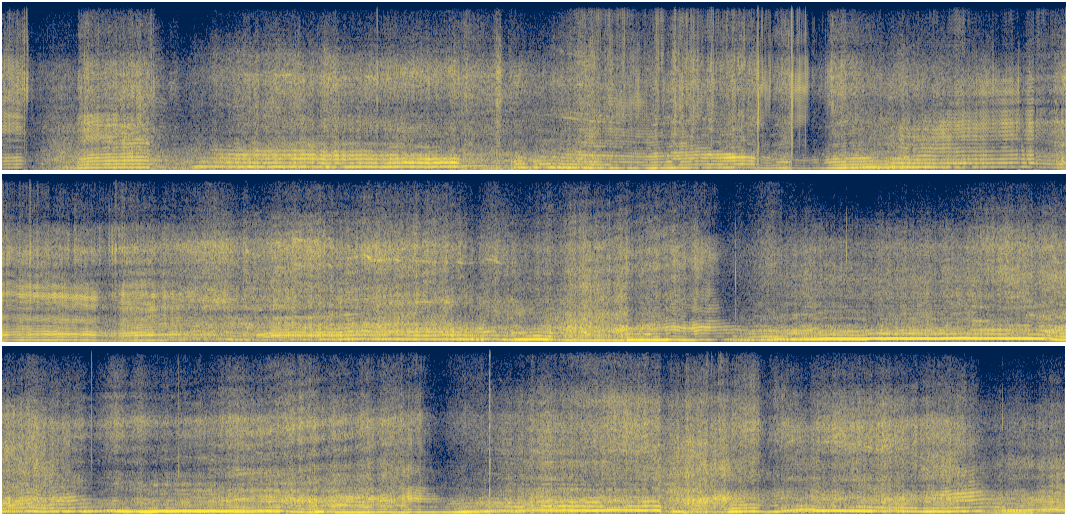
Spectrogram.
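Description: Rally car engine revving hard on a snow-covered stage, its pitch climbing and dropping again and again as it shifts through the gears. The sound breaks off abruptly several times where clips are cut together.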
